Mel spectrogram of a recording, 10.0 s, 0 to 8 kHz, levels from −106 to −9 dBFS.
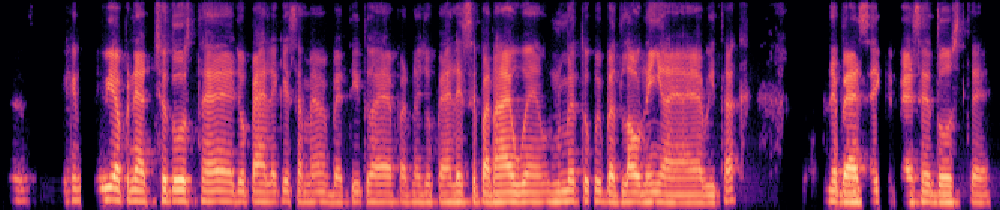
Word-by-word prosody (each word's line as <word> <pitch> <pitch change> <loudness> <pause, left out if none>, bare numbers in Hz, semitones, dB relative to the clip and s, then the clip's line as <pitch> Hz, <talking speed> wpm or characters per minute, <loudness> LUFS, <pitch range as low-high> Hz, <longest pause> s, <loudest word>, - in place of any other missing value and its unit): Yes 150 0 -12 0.4
लेकिन 155 +2 -6 0.2
अभी 160 +1 +4
अपने 150 -1 +4
अच्छे 140 +2 +1
दोस्त 145 0 +4
हैं 140 0 +1
जो 135 0 -1
पहले 130 0 -1
के 140 +1 -4
समय 130 0 -6
में 130 - -5
व्यतीत 130 +3 -7
है 125 -1 0
अपन 125 -1 -8
ने 125 - -6
जो 125 0 -5
पहले 125 +1 0
से 125 - -4
बनाए 125 0 +3
हुए 130 +1 +2
हैं 125 - -2
उनमें 130 +2 -1
तो 145 - 0
कोई 140 0 -2
बदलाव 125 +1 +3
नहीं 130 +1 0
आया 115 -1 -1
है 115 0 -2
अभी 115 0 -3
तक। 150 +1 -2 0.8
अपने 145 -1 -2
वैसे 125 +3 +5
के 140 - -25
वैसे 120 +2 0
दोस्त 120 0 0
हैं। 115 -1 -3
130 Hz, 220 wpm, -25 LUFS, 125-140 Hz, 0.8 s, वैसे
